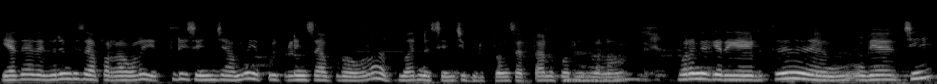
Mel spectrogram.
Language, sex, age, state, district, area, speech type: Tamil, female, 30-45, Tamil Nadu, Salem, rural, spontaneous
